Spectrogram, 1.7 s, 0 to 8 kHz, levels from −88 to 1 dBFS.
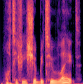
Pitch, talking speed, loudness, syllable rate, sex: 130 Hz, 250 wpm, -14 LUFS, 4.8 syllables/s, male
